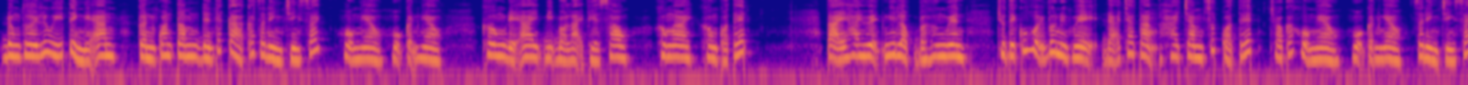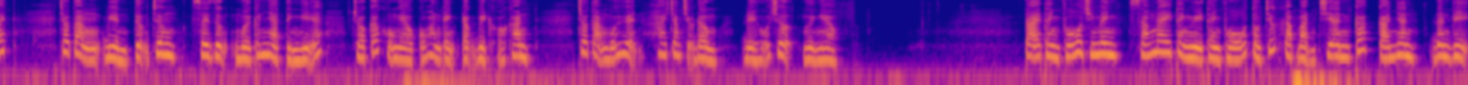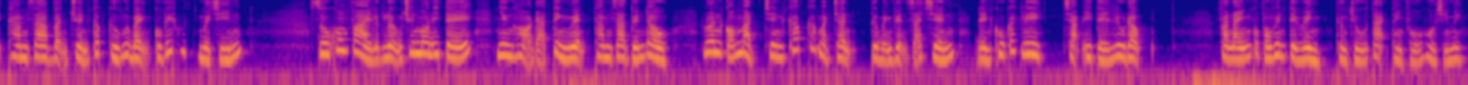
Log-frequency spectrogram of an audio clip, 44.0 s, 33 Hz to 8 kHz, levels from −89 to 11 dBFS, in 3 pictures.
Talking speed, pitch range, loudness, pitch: 260 wpm, 180-230 Hz, -24 LUFS, 205 Hz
